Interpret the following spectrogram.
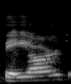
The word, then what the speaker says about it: Bayard: But right now told it's Bayard like ba like you say both wise.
